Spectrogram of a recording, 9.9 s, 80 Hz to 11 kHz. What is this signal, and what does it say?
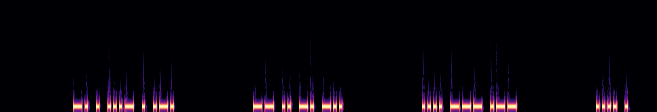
Morse code, heard as a keyed tone, about 28 wpm, 700 Hz. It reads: NEVER MIND HOW HE
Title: 4x Word-Spacing - Sentences from Top 500 Words - 28wpm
